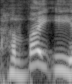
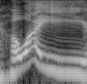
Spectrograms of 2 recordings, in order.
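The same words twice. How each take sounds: First: Hawaii is said the less common, careful way. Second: Hawaii is said the commonly heard way. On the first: "they were saying it Hawaii. Like, it was very good" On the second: "normally we hear Hawaii"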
